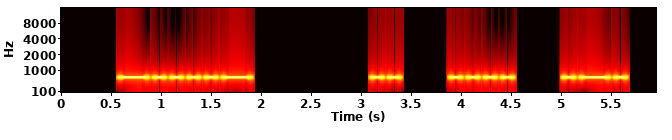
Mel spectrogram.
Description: Morse code, heard as a keyed tone, about 14 wpm, spaced as for 10 wpm, 700 Hz. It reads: - IHR
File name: Morsekurs / Witze / Witz 01. Dezember 2020, 50 F70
